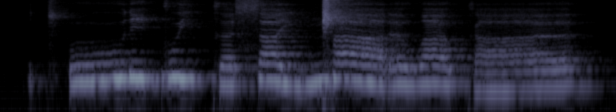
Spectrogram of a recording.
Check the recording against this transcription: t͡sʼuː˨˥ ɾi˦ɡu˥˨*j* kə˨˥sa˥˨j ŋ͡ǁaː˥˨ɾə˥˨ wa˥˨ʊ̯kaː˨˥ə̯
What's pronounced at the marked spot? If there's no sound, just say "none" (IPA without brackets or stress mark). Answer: j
